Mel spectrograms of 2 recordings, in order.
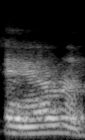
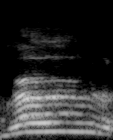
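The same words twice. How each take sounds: First: The word is said with an English pronunciation. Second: The word is said with a French-like pronunciation. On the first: The speaker calls it right. "This is error" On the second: The speaker calls it wrong. "not error"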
